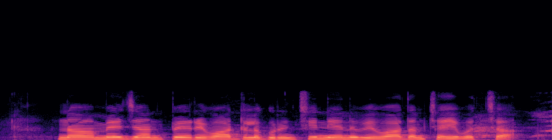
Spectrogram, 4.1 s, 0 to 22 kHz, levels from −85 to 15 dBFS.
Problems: background conversations at intervals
